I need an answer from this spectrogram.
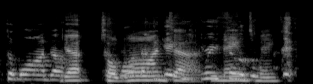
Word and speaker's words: Towanda: He gave you 3 syllables, Towanda.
